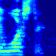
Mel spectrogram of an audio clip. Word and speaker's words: Worcester: It's spelled like Worcester, but they'll say Worcester.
